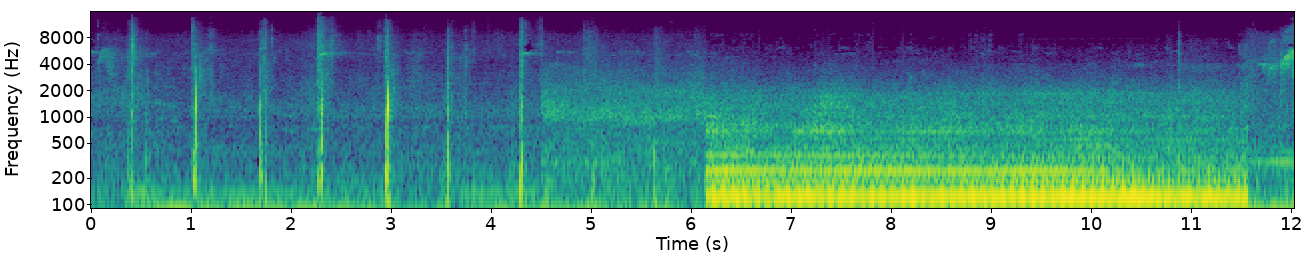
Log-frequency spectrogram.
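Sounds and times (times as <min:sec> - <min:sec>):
steady low-pitched hum: 0:00.3 - 0:12.0.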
